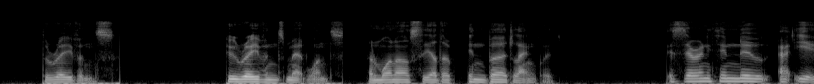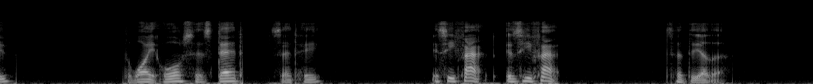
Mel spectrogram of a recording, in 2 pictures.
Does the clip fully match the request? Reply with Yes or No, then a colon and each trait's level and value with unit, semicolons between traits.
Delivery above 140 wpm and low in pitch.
No: slow, 135 wpm; low, 120 Hz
